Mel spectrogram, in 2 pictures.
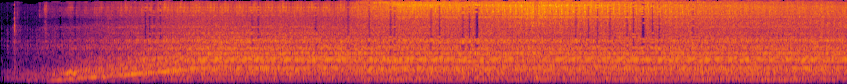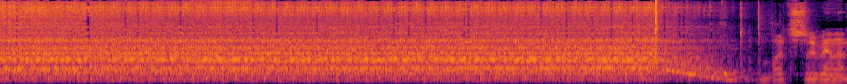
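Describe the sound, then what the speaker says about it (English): A mini lathe makes a facing cut on aluminum with a high-speed steel insert: the motor whirs up in pitch, holds a loud, steady whine for about thirteen seconds, then winds down. "This time we'll take a cut using the high-speed steel insert."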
